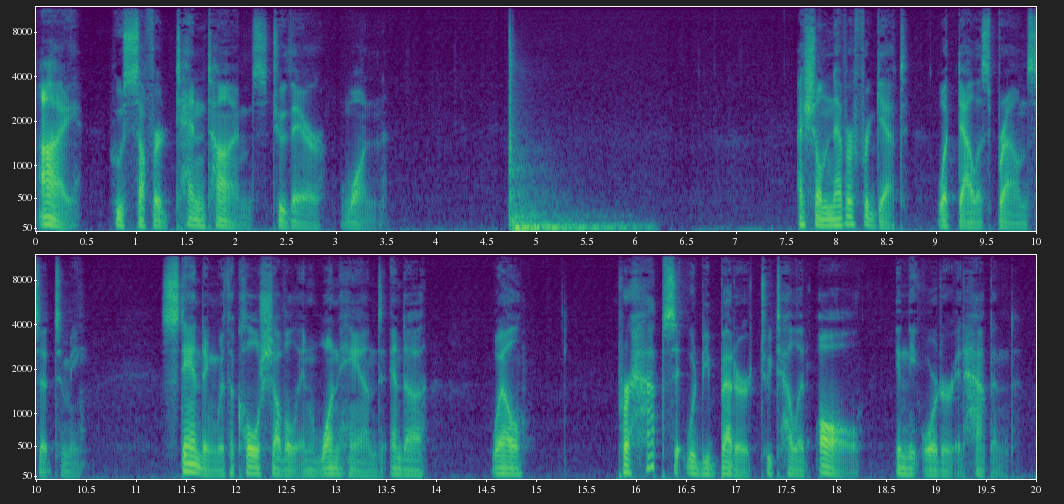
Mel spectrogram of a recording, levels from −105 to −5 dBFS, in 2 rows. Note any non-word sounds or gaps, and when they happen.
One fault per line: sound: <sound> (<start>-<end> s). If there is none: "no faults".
sound: thud (4.7-6.3 s)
